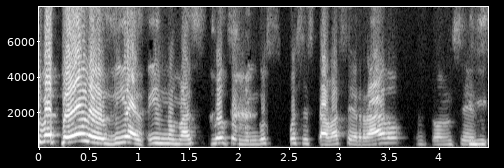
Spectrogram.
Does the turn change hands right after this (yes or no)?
yes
